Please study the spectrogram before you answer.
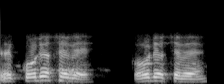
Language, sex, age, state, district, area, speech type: Odia, male, 45-60, Odisha, Koraput, urban, conversation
